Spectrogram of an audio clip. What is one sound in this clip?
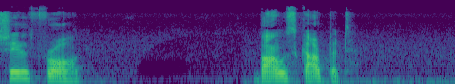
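A young man speaks close to a microphone in short, lively words.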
